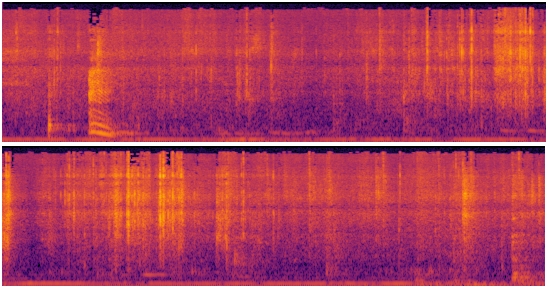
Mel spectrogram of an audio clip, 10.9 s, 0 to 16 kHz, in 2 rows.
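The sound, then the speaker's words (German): An audience flips the pages of their Bibles to John chapter 3 all at once, a steady soft rustle and crinkle with scattered louder flicks, no one speaking over it. “Blättern wir vielleicht alle nach Johannes 3.”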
